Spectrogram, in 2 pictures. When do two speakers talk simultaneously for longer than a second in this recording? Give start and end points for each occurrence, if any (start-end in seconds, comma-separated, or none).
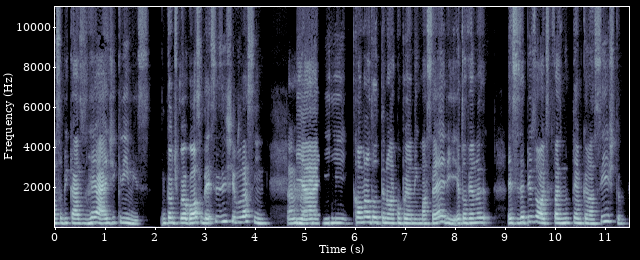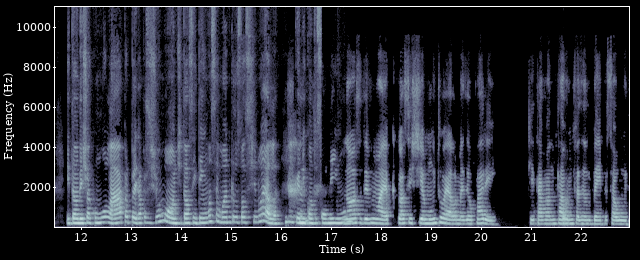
none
